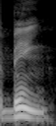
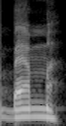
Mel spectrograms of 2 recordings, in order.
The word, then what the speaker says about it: bem: Sabe como é que a gente pronuncia bem? Vai lá, bem. Tu não fala bam. Isso aqui não é som de M.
